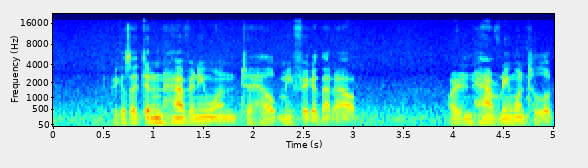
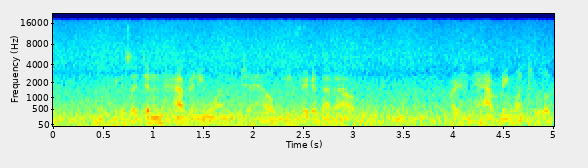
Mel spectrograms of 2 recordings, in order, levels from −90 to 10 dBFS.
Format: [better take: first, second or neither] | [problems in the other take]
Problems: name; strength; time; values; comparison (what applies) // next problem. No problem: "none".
first | hiss; loud; throughout; 2 dB below the speech; faint in the first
